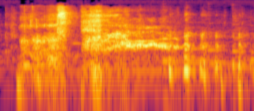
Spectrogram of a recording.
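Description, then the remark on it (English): A dog lets out a few short, strained barks that stretch into whiny, drawn-out tones, fairly loud, with no one talking over it. “Sorry, I got all flustered here, but I got all flustered from the dog.”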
